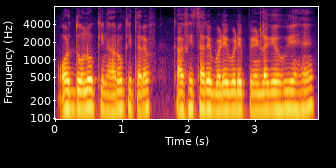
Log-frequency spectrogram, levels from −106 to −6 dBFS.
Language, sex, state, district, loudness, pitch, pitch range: Hindi, male, Uttar Pradesh, Lalitpur, -16 LUFS, 140 Hz, 135-145 Hz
